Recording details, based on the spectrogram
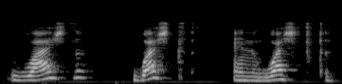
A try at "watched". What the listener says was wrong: Ajá, lo que pasa es que usted se está confundiendo con la D en el pasado. Entonces, los dos sonidos de la CH y la SH no tienen vibración, entonces significa que los dos verbos se van a pronunciar igual al final.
